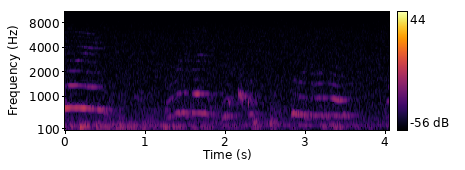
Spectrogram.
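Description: Faint high-pitched voice of a small child making a few drawn-out, wordless sing-song notes, the first one long and the rest shorter.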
